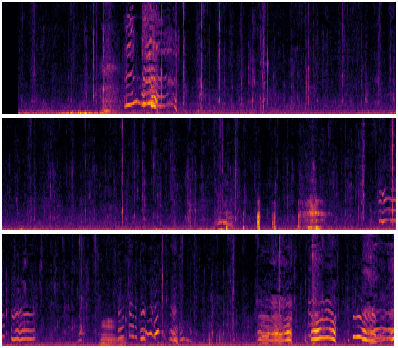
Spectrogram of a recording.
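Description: A marmot gives short, squeaky chirps and soft grunts in irregular bursts.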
